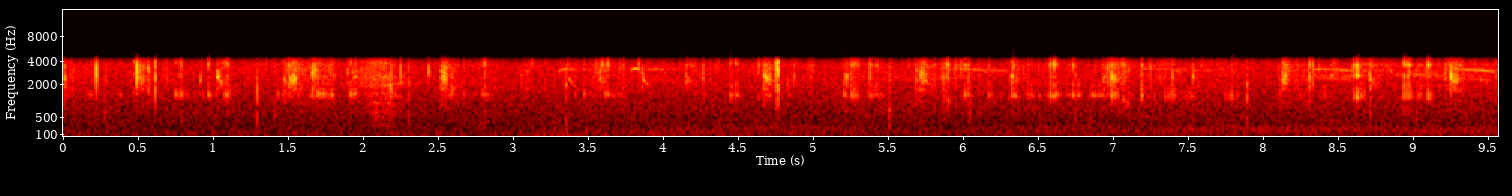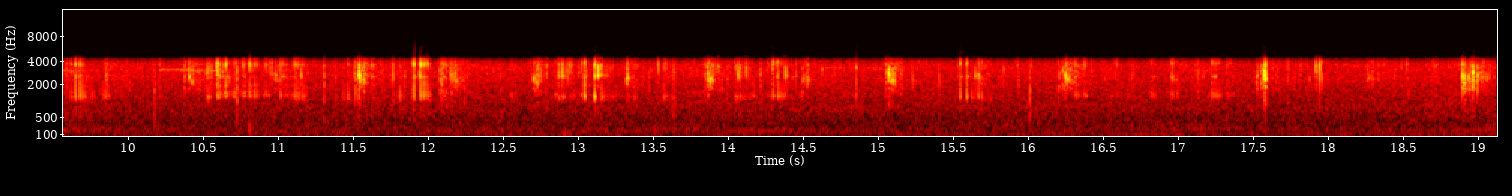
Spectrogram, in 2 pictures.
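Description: Small birds chirping in short, irregular calls, with a faint steady low hum underneath.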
